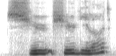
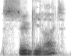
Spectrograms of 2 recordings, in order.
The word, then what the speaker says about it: sugilite: And that's one that often gets pronounced su shugite. It's sugilite named for kenichi sugi.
